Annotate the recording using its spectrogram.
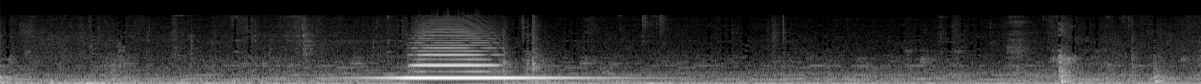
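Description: A single loud, steady low tone from the hall's sound system. It swells up about four seconds in, holds briefly at full loudness with a buzzy ring of overtones, and dies away over about two seconds, with faint clicks near the end.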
